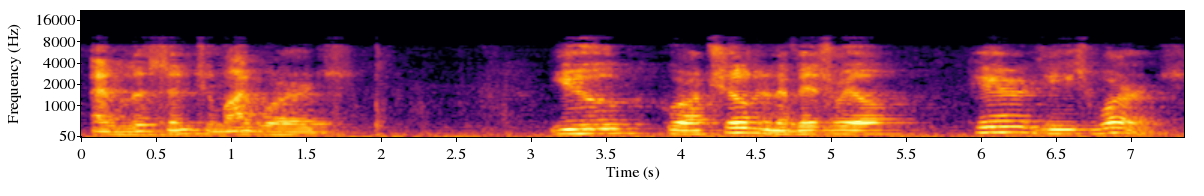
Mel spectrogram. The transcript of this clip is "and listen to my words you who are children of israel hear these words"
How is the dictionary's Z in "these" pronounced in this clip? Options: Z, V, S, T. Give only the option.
Z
